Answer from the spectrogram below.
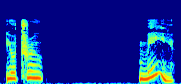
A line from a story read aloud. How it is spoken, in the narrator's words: Sophie stammered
